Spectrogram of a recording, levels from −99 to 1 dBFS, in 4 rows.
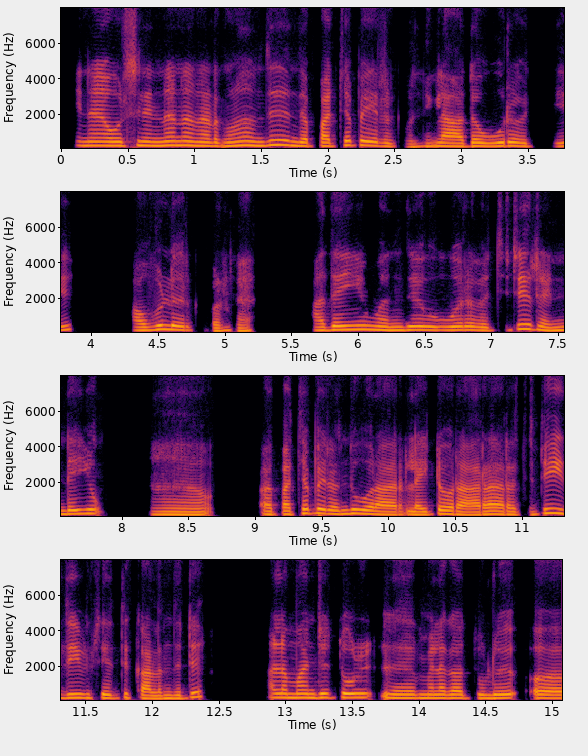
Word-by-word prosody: என்ன 230 0 0
ஒரு 220 - 0
சில 235 - 0
என்னென்ன 240 +2 +1
நடக்கும்னா 205 +3 0
வந்து 240 +5 0
இந்த 210 -2 +2
பச்ச 195 +2 -1
பயறு 230 -5 +2
இருக்கு 180 -2 -7
பாத்தீங்களா, 190 +3 0
அத 195 - 0 0.2
ஊற 200 - +2
வச்சு, 185 +1 -11 0.6
அவுளு 230 +5 +2
இருக்கு 195 - -11
பாருங்க, 170 0 -3 0.6
அதையும் 220 +3 +1
வந்து 190 +2 +2 0.3
ஊற 200 +1 +1
வச்சுட்டு 195 +7 -4 0.2
2யும் 210 +6 0 0.4
அ, - - -2 0.8
ப - - +2
பச்ச 190 +4 0
பயிர 240 -3 +3
வந்து 215 +4 +2
ஒரு 190 -3 +3 0.3
லைட்டா 170 +5 +1
ஒரு 180 - +2
அர 170 +2 +2
அரச்சுட்டு, 180 +6 -3
இதுயும் 215 0 0
சேத்து 200 +2 -1
கலந்துட்டு 185 +6 0 0.5
அதுல 230 0 +1
மஞ்சள் 225 -1 +1
தூள், 230 0 +5 0.2
அ - - +3 0.3
மிளகாய் 200 -1 +1
தூளு 195 +1 +2 0.3
அ - - +3
200 Hz, 165 wpm, -23 LUFS, 185-225 Hz, 0.8 s, தூள்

